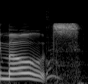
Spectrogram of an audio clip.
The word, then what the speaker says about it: emote: The accent goes over the E. It's emote. You say emote.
